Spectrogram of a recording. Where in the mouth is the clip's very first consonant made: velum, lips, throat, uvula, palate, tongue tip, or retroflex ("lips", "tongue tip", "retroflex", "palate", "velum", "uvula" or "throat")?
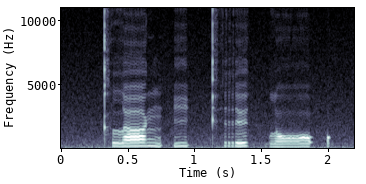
velum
